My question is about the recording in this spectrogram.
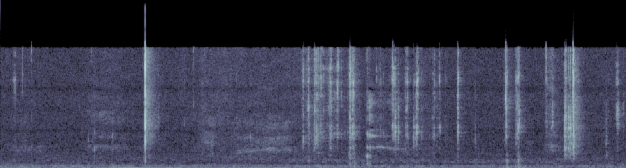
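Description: Small plastic Lego pieces clicking and tapping as they are handled and pressed onto a minifigure, in scattered single clicks with one sharp click about a second and a half in and several more in the second half.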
